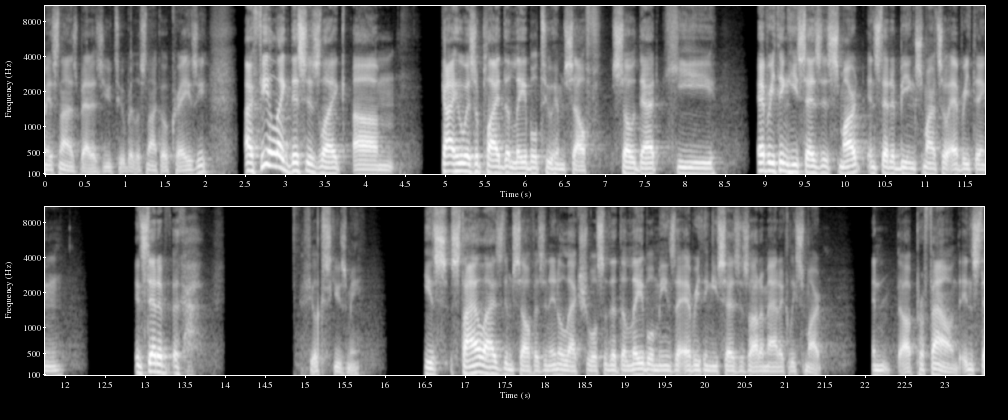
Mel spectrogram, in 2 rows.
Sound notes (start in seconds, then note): 13.4 sighs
